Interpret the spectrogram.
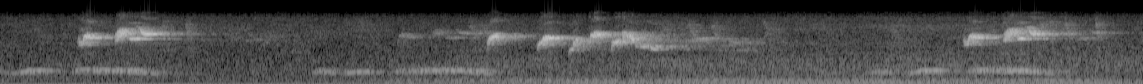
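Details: Red-whiskered bulbuls in cages, including a first-place marathon frequency singing bird, sing quick chirpy whistled bursts three times, each joined by softer low gliding notes.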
